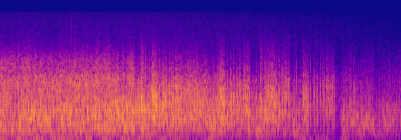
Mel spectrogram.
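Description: A dense rushing noise with scattered crackles, the soundtrack of a battle scene, fading out over the last second.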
